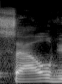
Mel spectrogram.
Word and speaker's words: salve: You're watching and you say, excuse me, this clearly says salve. You've pronounced it wrong.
